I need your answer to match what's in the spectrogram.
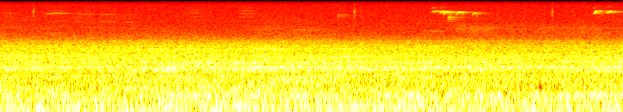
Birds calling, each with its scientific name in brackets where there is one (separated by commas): Black-capped Chickadee (Poecile atricapillus)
